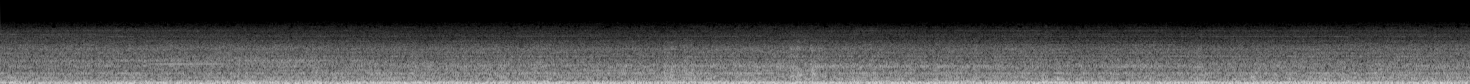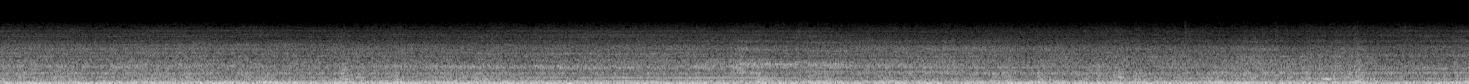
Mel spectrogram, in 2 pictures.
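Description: Running noise heard inside an electric commuter train on the JR East Tokaido Line: a steady low rumble from the train in motion, with no breaks or clear clacks.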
